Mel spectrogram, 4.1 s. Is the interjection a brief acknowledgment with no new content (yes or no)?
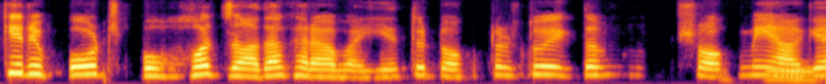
yes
